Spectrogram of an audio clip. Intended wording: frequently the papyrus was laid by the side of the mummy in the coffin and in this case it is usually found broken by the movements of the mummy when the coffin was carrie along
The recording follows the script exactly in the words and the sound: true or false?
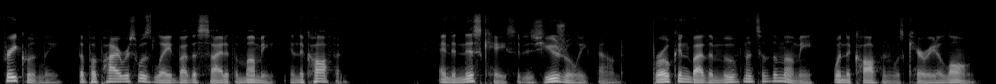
false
